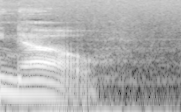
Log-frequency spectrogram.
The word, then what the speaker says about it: Ngo: doing a book review on unmasked by andy noe have you heard of it it was a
